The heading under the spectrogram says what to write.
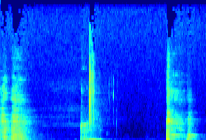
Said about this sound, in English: cough break.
